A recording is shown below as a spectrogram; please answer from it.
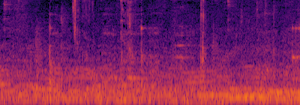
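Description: Several light clinks of a ceramic soup spoon against a clay Yunnan steam pot as it stirs the chicken broth, over the murmur of restaurant chatter.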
